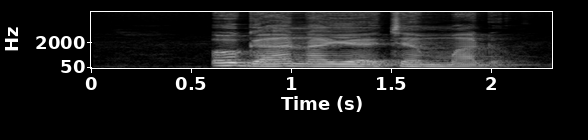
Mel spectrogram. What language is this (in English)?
Igbo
